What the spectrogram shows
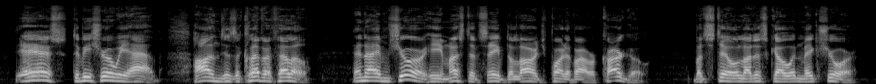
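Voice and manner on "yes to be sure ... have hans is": plain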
